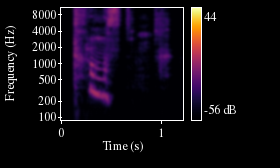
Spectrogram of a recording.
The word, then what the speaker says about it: тұрмыстық: Давайте научимся читать слово турмусток. Турмусток. Тур, тур, тур, турмус, турмус, турмусток. Турмусток. Как прочитать букву У с черточкой снизу? Очень и очень просто. Это ведь краткая версия буквы О.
